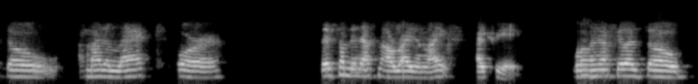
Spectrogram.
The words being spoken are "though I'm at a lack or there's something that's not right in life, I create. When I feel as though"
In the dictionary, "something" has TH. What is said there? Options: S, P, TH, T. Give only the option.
TH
